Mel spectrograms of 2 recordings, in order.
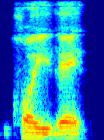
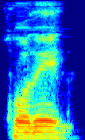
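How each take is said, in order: First: Joidé with an oi glide in the first syllable; deliberately wrong joidé pronouncing the iota; wrong pronunciation shown. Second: Said in the usual way. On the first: Shown as a demonstration. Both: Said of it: "no se pronuncia allí joidé".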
